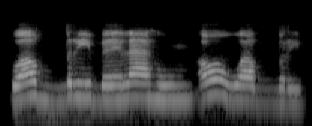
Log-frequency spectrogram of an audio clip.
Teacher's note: Ketika kita menaruh waw di situ dan kita membacanya hamzahnya tidak terbaca, itulah yang dinamakan dengan hamzah wasl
